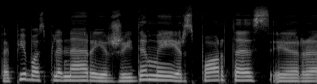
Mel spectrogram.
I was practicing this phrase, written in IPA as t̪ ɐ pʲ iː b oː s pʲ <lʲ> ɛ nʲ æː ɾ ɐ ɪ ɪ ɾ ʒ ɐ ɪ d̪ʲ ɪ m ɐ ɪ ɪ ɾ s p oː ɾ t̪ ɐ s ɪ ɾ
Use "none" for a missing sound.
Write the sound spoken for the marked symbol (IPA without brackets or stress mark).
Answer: lʲ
